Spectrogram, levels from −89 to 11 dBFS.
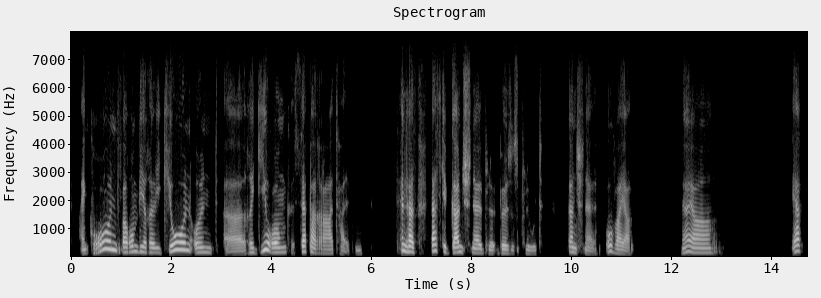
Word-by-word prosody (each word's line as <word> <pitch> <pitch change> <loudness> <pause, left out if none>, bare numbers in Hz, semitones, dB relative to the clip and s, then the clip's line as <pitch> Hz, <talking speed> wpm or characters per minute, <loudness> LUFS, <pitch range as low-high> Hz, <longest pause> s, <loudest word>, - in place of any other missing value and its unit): ein 130 +2 -6
Grund, 255 - +3
warum 185 +3 +1
wir 175 -3 -2
Religion 215 - +3
und, 170 -1 -4 0.2
äh, - - -11
Regierung 165 - 0
separat 140 -8 -1
halten. 245 -1 -13 0.8
Denn 225 -2 +4
das 185 -3 +6 0.3
das 215 +1 +5
gibt 175 -8 -2
ganz 175 +1 +5
schnell 150 -3 -1
blö 130 -1 -7
böses 130 -3 -4
Blut, 120 -2 -12 0.5
ganz 170 -4 -2
schnell. 115 -4 -9 0.2
Oh 200 -3 -2
weia. 125 -6 -2 1.0
Ja, 170 +6 -3
ja. 155 -3 -1 1.6
Ja, 205 +3 +2
165 Hz, 105 wpm, -22 LUFS, 140-195 Hz, 1.6 s, das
